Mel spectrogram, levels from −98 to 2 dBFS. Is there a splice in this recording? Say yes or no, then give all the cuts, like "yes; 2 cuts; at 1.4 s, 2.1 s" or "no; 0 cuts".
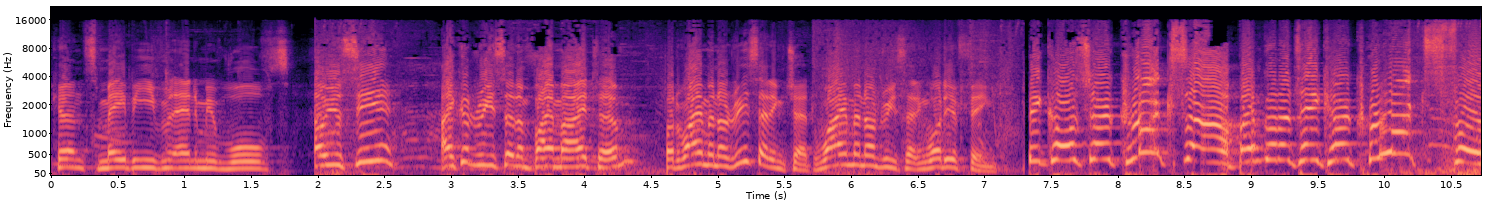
yes; 2 cuts; at 2.0 s, 7.1 s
